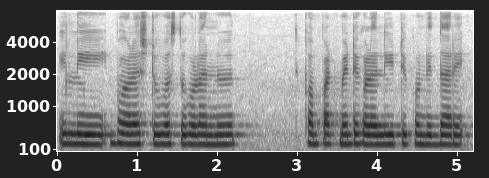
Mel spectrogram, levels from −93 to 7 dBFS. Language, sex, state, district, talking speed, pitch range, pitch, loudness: Kannada, female, Karnataka, Bidar, 70 wpm, 200-210 Hz, 200 Hz, -13 LUFS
